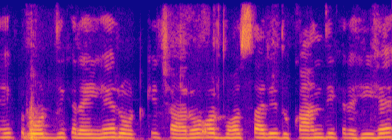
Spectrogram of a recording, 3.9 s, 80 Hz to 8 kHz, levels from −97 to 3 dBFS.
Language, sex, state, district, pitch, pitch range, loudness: Hindi, female, Chhattisgarh, Rajnandgaon, 225 Hz, 220-235 Hz, -19 LUFS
